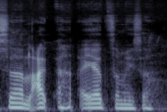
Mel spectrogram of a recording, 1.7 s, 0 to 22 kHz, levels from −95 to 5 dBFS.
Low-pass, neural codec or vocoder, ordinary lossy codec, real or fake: none; none; none; real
